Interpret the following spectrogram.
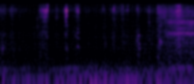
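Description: Faint handling noise of plumbing parts being fitted: light scrapes and a few small clicks, over a low steady hum.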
